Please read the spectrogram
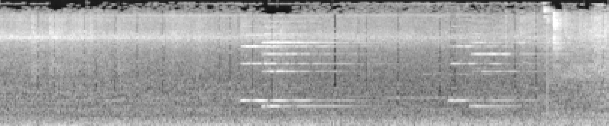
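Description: Mitsubishi machine-room-less elevator car descending, with a steady low rumble of the ride. A two-note electronic chime, a higher note then a lower one, sounds twice about three seconds apart.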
